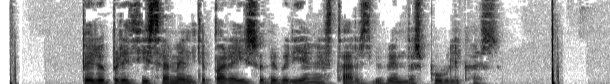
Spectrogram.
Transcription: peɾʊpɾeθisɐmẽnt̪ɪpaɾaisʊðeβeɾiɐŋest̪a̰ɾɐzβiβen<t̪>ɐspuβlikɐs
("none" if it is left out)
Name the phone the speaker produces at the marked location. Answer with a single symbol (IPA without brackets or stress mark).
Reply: d̪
